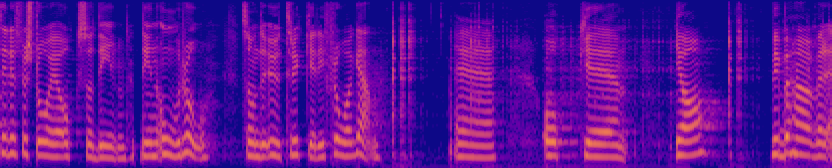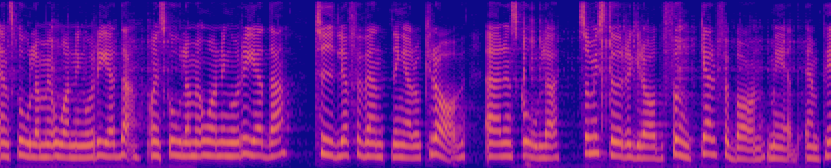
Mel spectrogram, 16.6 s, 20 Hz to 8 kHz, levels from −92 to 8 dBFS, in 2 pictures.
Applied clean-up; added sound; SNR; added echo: neural mask model RNNoise.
